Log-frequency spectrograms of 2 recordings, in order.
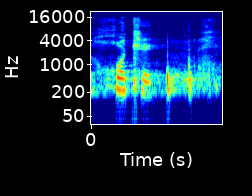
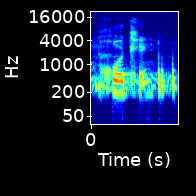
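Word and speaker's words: Gotlhe: Can someone who is Sotho Tswana speaking please pronounce that for us? Okay. Advocate Powe. It's Khotle. Khotle.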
